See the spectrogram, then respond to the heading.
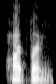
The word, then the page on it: heartburn: American English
